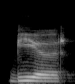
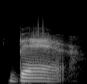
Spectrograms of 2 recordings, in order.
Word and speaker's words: bear: How many of you say it like beer? It should be bear. Bear. Just like B-A-R-E, how would you pronounce B-A-R-E?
